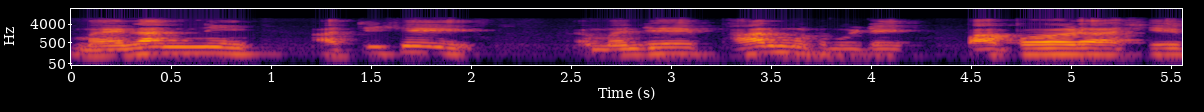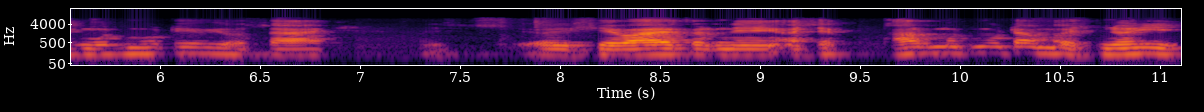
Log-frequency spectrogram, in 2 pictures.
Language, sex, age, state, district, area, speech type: Marathi, male, 45-60, Maharashtra, Buldhana, rural, spontaneous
